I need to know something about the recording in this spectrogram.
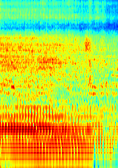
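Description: An engine running steadily with a low, fast-pulsing drone that fades near the end.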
